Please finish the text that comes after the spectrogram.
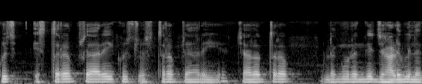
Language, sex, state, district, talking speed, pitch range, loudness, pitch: Hindi, male, Uttarakhand, Tehri Garhwal, 270 wpm, 115-120 Hz, -18 LUFS, 120 Hz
